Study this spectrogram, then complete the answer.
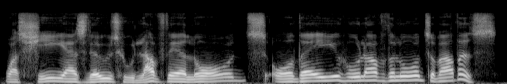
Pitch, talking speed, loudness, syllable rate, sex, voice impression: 145 Hz, 190 wpm, -14 LUFS, 3.7 syllables/s, male, masculine, adult-like, slightly middle-aged, thick, tensed, slightly powerful, slightly bright, slightly soft, slightly muffled, fluent, cool, slightly intellectual, slightly refreshing, slightly sincere, calm, slightly mature, friendly, slightly reassuring, wild, slightly lively, kind, slightly light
